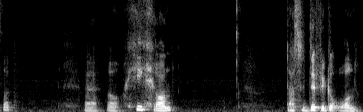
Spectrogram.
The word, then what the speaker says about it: Gijón: few places there, including Gijón, that's how you pronounce that. Gijón. That's a difficult one. Lots of letters that are slightly different to pronounce in Spanish there.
